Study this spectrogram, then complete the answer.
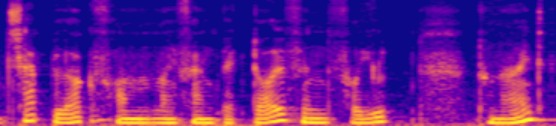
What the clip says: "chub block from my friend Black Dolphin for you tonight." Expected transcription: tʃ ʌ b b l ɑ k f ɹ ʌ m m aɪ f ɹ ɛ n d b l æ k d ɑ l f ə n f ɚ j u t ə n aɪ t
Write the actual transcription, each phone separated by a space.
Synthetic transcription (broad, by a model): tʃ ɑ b b l ɑ k f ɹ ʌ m m aɪ f ɛ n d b æ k d ɑ l f ə n f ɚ j u t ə n aɪ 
